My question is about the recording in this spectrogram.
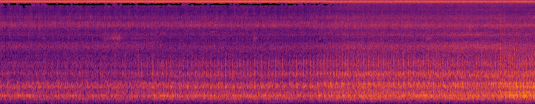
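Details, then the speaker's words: Rebuilt model steam plant on its first live steam test: initial knocking from the piston hitting water at each stroke end soon stops, then the small engine runs smoothly with an even quick beat, about three to four per second. "the knocking soon stops and the engine runs smoothly"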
